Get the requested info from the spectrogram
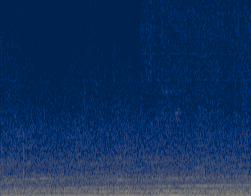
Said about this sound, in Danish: hold da op, hvor er her egentlig stille. Altså i betragtning af, at toget er fyldt med mennesker. Faktisk er han næsten helt stille i togvognen. Jeg kan nærmest ikke høre andet end toget.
